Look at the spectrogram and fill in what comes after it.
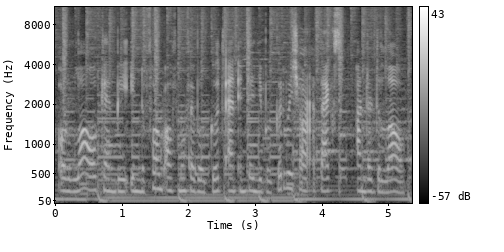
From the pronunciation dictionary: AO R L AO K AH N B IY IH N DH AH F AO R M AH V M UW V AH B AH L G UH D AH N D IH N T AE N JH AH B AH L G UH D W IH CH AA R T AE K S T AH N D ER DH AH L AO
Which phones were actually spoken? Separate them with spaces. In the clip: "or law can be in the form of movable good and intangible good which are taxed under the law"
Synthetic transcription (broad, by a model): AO R L AO K AH N B IY IH N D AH F AO R M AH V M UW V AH B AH L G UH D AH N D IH N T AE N JH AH B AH L G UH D W IH CH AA R T AE K S T AH N D ER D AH L AO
